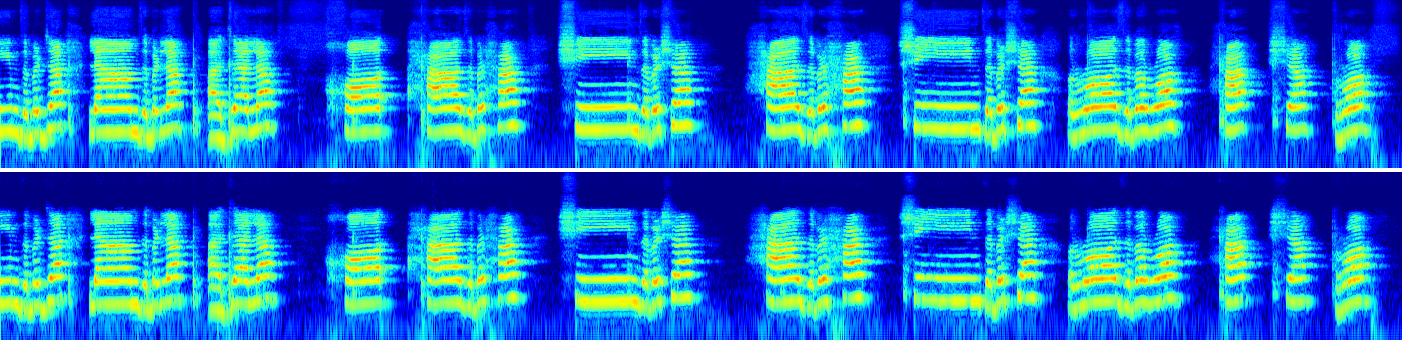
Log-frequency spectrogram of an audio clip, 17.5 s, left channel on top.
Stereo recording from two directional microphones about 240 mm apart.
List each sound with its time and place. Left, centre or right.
0.0 s a woman's voice: left
4.3 s speech: left
6.9 s child singing: left
15.3 s speech: left
16.7 s child singing: left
